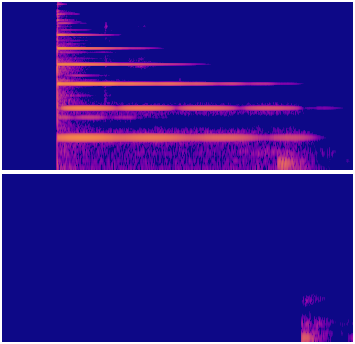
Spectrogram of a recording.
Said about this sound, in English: We'll start with a bell together.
